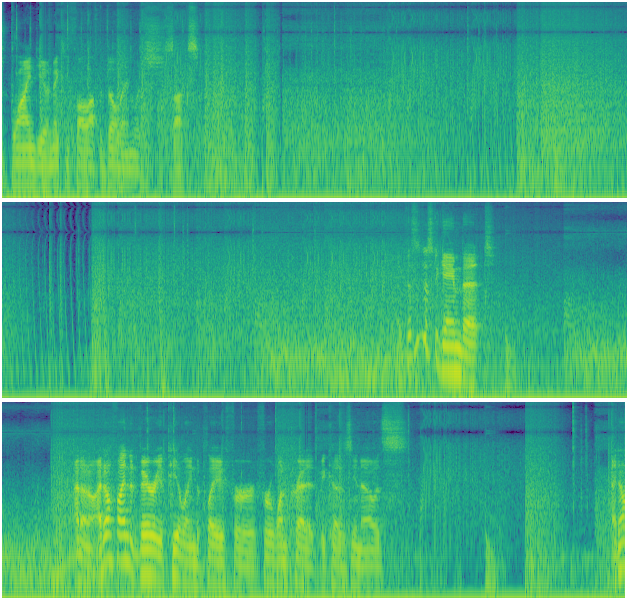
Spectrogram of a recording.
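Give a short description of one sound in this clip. Video game punches thud against a building.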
